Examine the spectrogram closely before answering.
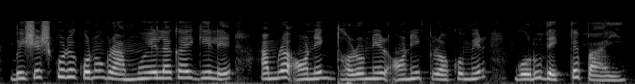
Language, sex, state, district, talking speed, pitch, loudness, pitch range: Bengali, female, West Bengal, Jalpaiguri, 130 wpm, 270 Hz, -26 LUFS, 235-295 Hz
